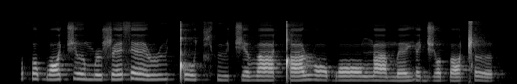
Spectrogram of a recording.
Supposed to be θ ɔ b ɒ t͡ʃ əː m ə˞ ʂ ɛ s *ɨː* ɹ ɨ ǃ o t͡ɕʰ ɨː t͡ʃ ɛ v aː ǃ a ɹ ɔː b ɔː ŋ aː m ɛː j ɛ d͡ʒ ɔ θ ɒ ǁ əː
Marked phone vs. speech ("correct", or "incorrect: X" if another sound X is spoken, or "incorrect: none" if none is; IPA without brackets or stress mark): incorrect: ɛː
